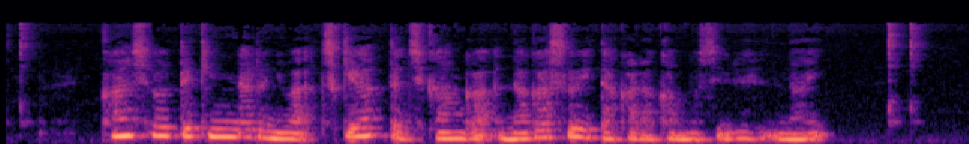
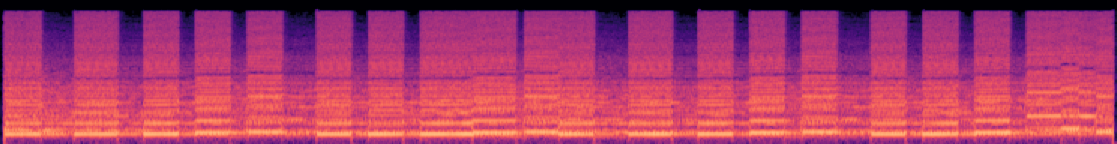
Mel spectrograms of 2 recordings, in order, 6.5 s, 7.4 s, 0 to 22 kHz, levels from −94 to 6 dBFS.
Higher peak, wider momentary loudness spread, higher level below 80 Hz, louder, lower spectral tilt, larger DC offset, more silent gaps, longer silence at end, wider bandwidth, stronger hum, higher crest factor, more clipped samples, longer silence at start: second, -8 dBFS vs -2 dBFS; first, 10 LU vs 3 LU; about the same, -58 dBFS vs -56 dBFS; second, -23 LUFS vs -13 LUFS; first, -7.5 dB/octave vs -2.5 dB/octave; neither; neither; first, 0.35 s vs 0 s; second, 11.5 kHz vs 16 kHz; neither; about the same, 14 dB vs 12 dB; neither; first, 0.7 s vs 0 s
